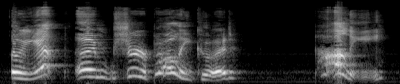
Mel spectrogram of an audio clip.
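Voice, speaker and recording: Using a put-on character voice, a woman speaks very slowly at an extremely high pitch with very wide pitch swings. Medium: stage play. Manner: hesitant, rambling, says "uh, yep".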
